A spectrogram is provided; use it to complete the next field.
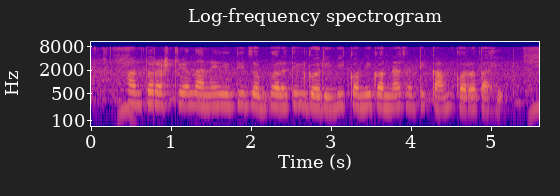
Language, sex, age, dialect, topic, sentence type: Marathi, female, 18-24, Varhadi, banking, statement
